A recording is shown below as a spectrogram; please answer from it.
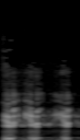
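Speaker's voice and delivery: normal talking voice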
